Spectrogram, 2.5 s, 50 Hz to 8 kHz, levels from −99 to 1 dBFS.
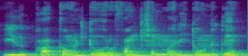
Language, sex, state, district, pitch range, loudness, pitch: Tamil, male, Tamil Nadu, Nilgiris, 140-160 Hz, -15 LUFS, 145 Hz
